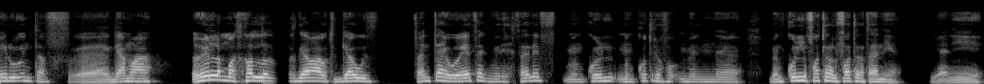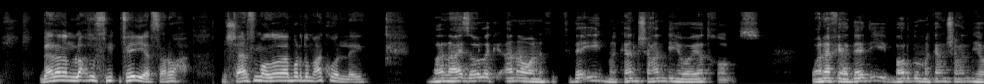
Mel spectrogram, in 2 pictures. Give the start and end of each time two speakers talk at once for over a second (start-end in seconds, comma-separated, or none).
none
